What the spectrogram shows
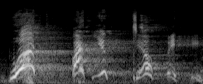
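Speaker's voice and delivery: very high, swooping, shrill, loud scream. Retelling what she screamed at him, retelling a scream. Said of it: "she starts screaming at him like".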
